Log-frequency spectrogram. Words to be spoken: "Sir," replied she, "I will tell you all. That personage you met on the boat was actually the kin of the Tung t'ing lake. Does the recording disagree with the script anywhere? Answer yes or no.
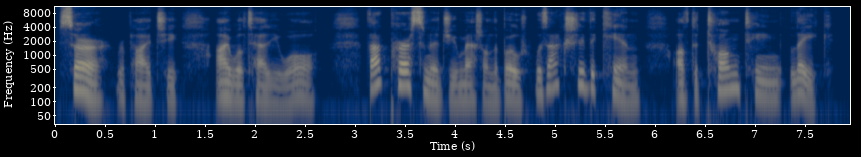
no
